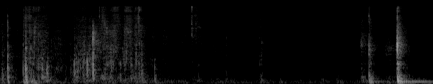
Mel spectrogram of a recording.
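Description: Paper sticker sheets and stickers handled on a desk: soft rustling and light clicks, a quiet pause, then a couple of sharp clicks near the end.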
